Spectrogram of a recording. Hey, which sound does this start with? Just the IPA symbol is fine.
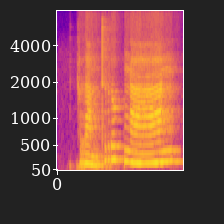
k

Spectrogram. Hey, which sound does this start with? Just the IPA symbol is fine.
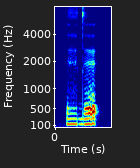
e̤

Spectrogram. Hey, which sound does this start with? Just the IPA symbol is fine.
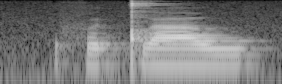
f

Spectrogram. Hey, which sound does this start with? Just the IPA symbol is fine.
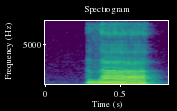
ð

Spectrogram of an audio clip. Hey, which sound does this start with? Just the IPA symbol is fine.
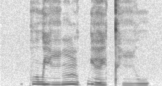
kʷ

